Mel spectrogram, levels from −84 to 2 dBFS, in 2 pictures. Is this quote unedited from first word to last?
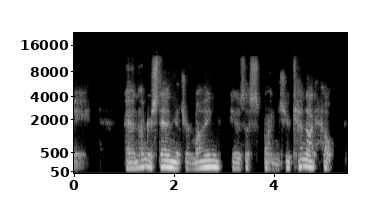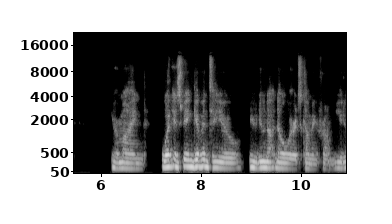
no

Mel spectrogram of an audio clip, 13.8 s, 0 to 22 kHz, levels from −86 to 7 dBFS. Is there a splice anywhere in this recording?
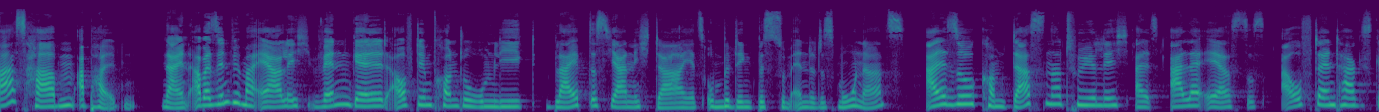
no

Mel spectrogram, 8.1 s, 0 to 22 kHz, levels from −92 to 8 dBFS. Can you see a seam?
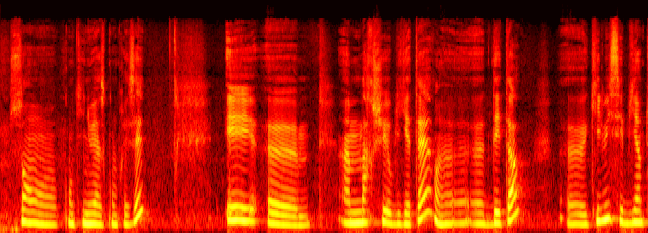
yes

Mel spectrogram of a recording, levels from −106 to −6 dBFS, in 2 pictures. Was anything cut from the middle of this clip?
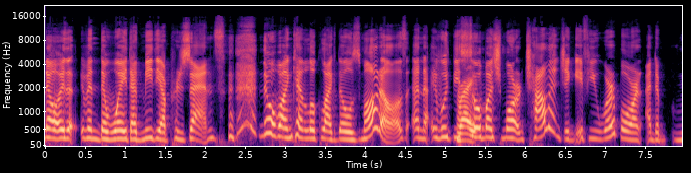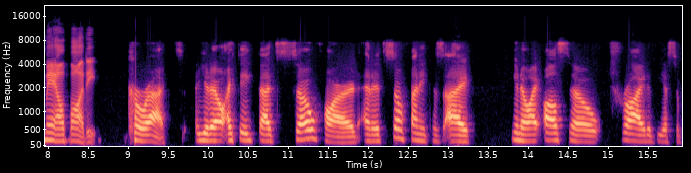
no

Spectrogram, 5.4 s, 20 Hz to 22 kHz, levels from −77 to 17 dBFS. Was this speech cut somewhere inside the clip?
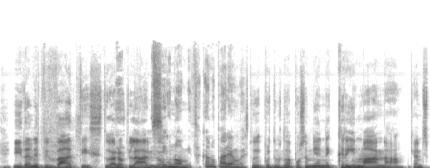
yes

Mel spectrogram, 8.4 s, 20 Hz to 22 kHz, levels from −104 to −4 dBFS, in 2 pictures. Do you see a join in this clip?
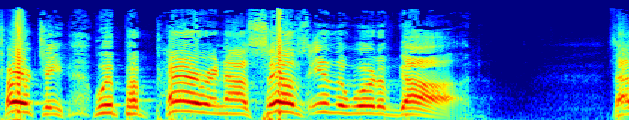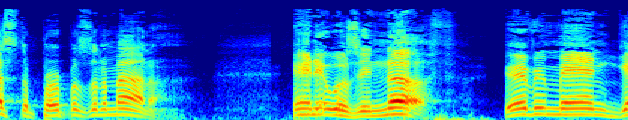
yes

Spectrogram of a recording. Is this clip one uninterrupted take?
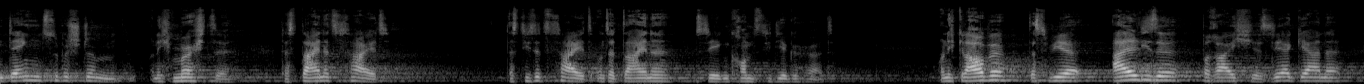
no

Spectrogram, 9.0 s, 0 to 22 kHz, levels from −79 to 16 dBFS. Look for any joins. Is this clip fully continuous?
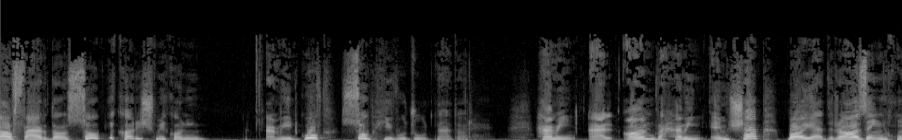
yes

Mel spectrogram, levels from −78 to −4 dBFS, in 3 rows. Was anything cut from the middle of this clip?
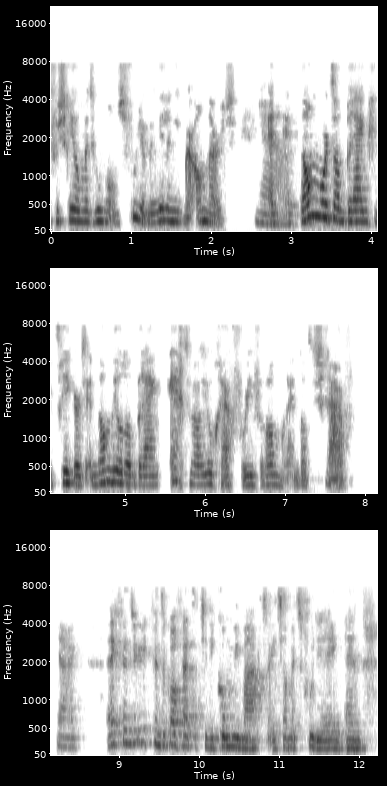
no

